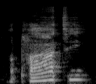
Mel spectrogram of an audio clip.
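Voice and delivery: party with a New England accent, the r dropped: pahty. Shown as a demonstration. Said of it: "New England accent coming out?".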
